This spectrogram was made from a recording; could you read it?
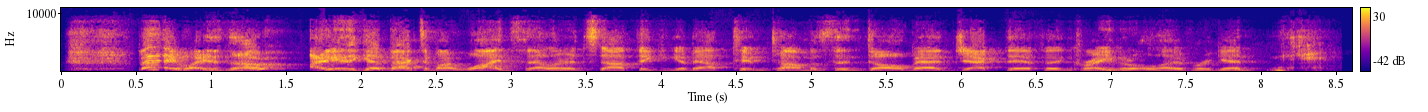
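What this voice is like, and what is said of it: Slight Australian accent. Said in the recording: “starting to develop a little bit of an Australian accent”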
